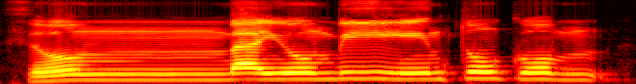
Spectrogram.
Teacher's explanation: ثم اس میں میم مشدد ہے، غنہ کیجیے گا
